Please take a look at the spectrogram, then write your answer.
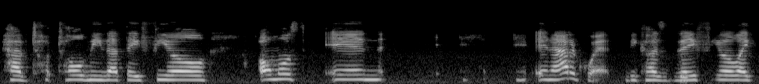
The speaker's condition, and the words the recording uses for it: Stuttering. But in situations like this, I feel like I can stutter all I want, and it's no big deal.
